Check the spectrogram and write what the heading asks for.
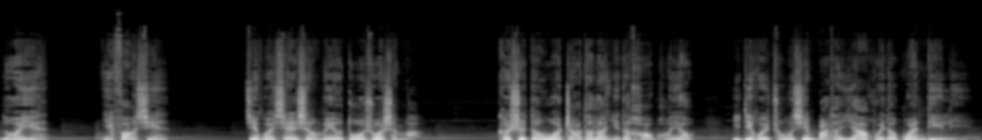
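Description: A man's voice: medium pitch, steady tone, moderate pace, soft background music, close to an everyday voice. An actor playing a cold-blooded old male sorcerer who speaks curtly and with contempt. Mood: contemptuous. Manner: curt, contemptuous.

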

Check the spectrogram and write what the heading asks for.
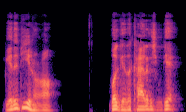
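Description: A young man with a Northeastern Mandarin accent telling a casual anecdote in colloquial speech, animated and acting out the dialogue himself. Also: fairly low pitch, fairly quick, slightly rough. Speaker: storyteller.

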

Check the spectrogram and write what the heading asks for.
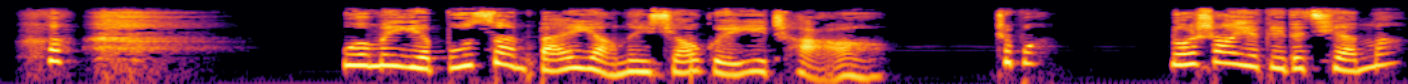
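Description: A woman voicing a shrill, melodramatic middle-aged wife, a former dancer who whines and wails shamelessly in a storytelling recording. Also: very animated, unhurried, breathy edge, dry recording, faint music behind, exaggerated voice. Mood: gossipy. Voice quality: shrill, theatrical wailing.

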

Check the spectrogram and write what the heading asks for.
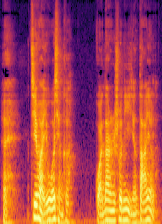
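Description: A man doing a young noble, worried and earnest, talking fast and freely. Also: mid-range voice, natural voice. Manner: worried and candid. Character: troubled young male noble, talkative and earnest.

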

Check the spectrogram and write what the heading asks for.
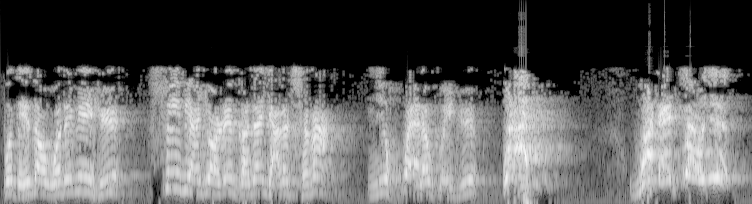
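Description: Casting: man playing a bossy, hot-headed teenage boy, shouting high. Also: fairly quick, highs cut off. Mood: furious. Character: brash violent 15-year-old boy, very strong.

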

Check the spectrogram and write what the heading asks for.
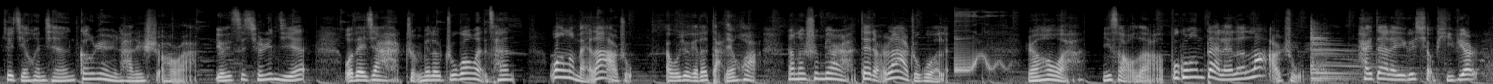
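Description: A woman's voice: mid-range voice, animated, fairly quick, faint music behind, lightly acted. A woman telling it as a wry henpecked husband. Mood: rueful. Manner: sighing, storytelling tone. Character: boastful married man, wry and rueful.

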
